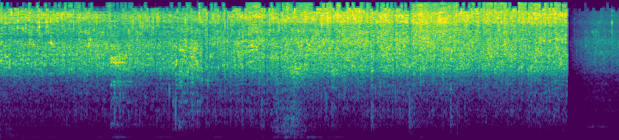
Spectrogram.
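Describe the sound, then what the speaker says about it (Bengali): Boiled bitter gourd frying with potato in a pan, a loud, dense, continuous sizzle close up with occasional stirring scrapes, cutting off abruptly near the end, no speech. "সেই উচ্ছেটাও আলুর সঙ্গে ভেজে নিচ্ছি"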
